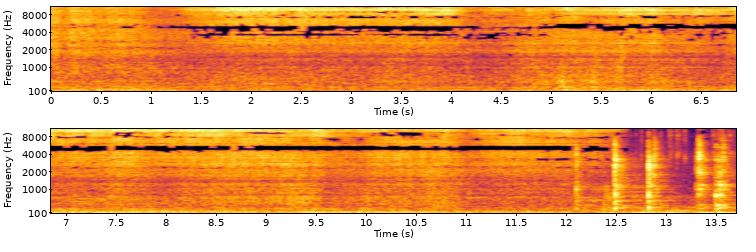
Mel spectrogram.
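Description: Oxy-fuel cutting torch hissing steadily as it cuts through the steel plate of an excavator boom. Near the end come a few sharp clicks or knocks.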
